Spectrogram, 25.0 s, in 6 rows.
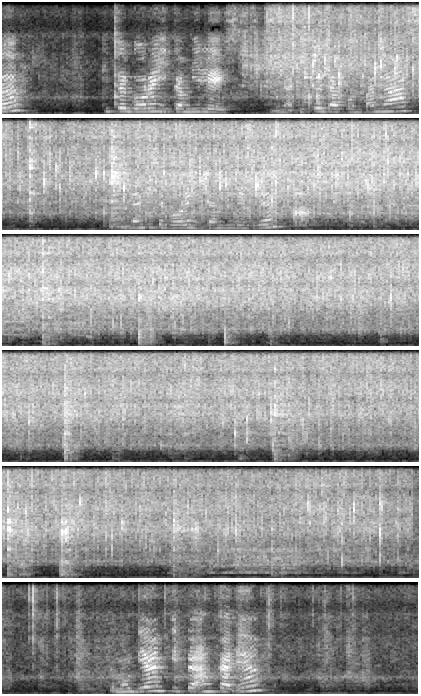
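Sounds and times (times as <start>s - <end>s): fish sizzling in oil: 2.4s - 21.6s
metal spatula scraping wok: 2.6s - 20.8s.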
